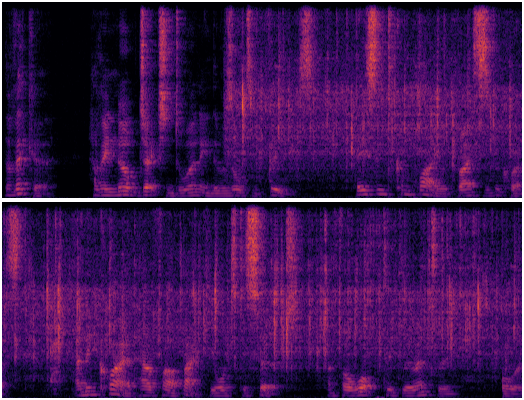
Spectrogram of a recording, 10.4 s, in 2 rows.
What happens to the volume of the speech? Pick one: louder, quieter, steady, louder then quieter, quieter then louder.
steady.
